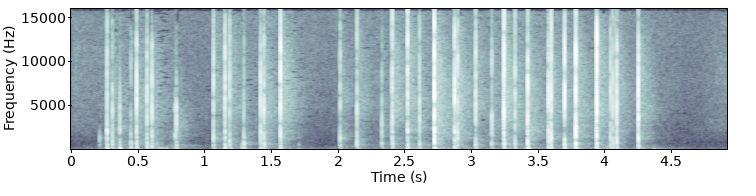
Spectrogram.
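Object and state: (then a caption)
Faux-leather pouch tapped with fingernails. An elongated, shiny pink metallic faux-leather synthetic pouch, soft and hollow, is tapped with long white nails. The result is bursts of rapid, dry, crisp taps with a hollow, muffled body, each dying away almost instantly, separated by brief pauses.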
